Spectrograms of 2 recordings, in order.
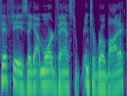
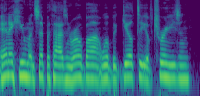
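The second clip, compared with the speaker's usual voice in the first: slow, pitched-up, declaiming politician's voice; 6 semitones higher than usual. Doing an impression of Bill Clinton giving Order sixty-six: Bill Clinton voice. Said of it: "You got Bill Clinton doing Order sixty-six".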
